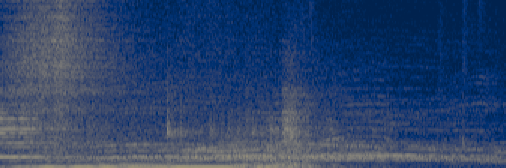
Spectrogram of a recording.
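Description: A rock band's closing chord on electric guitars and bass, with a cymbal wash, held and then ringing out. It fades steadily over the second half as the song ends.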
